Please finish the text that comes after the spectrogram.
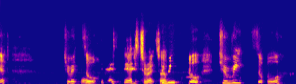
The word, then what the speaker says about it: chorizo: How do you even pronounce that? Is it chorizo?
